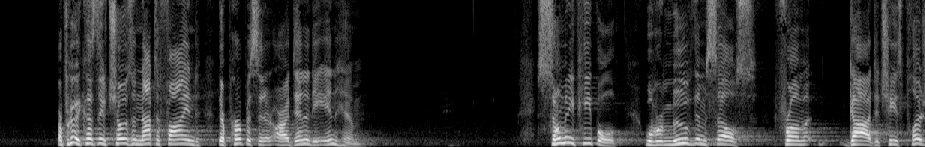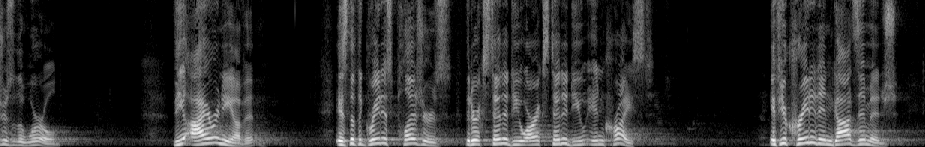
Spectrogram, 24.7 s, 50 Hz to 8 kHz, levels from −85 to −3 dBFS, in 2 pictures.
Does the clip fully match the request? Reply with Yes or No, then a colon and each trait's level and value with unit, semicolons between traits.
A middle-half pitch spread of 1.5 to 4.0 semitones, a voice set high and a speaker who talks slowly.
Yes: average, 3.4 semitones; high, 230 Hz; slow, 130 wpm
